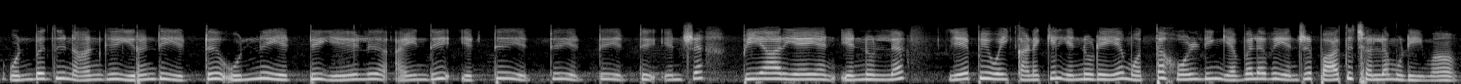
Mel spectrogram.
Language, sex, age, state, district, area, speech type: Tamil, female, 18-30, Tamil Nadu, Mayiladuthurai, urban, read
